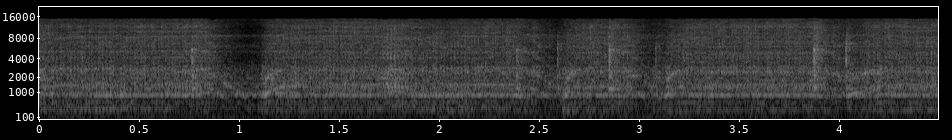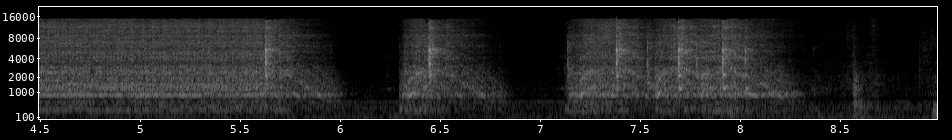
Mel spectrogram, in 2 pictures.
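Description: Carrera Digital 1/24 Mercedes AMG C63 DTM slot car motor revving, a high, buzzing whine held for about six seconds, then cutting out and surging again in short bursts, close and fairly loud.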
